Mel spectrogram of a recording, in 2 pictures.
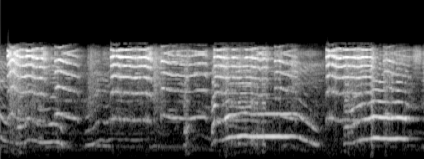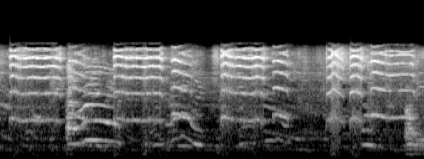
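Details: A two-year-old Border Terrier that recently learned to howl lets out a long series of indoor howls. Wavering, rising and falling notes come roughly every two seconds, with short yips and whimpery breaks between them.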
